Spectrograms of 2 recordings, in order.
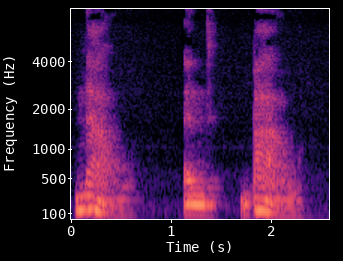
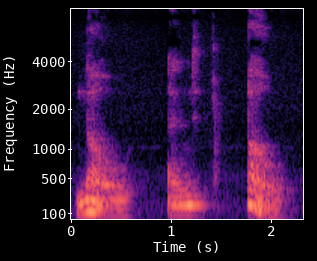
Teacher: it's more likely to be pronounced like ow, so you get now and bow rather than no and bow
